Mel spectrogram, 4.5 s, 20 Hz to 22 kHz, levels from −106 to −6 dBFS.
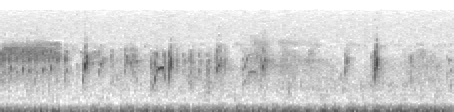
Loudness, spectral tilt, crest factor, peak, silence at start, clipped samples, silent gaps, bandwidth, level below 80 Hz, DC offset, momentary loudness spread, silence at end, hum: -42 LUFS; -1.5 dB/octave; 24 dB; -22 dBFS; 0 s; under 0.1%; none; 16 kHz; -54 dBFS; under 0.1%; 17 LU; 0 s; none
